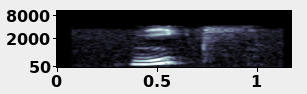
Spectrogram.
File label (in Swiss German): "nix", alsace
